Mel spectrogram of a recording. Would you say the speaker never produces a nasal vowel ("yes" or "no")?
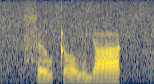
yes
